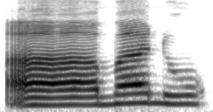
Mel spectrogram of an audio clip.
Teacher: آ کے اوپر کھڑی زبر ہے، 1 الف کے برابر کھینچیے. آمنو، میم کو بیچ میں نہیں، الف کو اور نو، یہ 2 جو حرف ہیں 2 حرکت کھینچیں گے کیونکہ اس کے اوپر کھڑی زبر ہے، اس کے ساتھ واو مدہ ہے.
